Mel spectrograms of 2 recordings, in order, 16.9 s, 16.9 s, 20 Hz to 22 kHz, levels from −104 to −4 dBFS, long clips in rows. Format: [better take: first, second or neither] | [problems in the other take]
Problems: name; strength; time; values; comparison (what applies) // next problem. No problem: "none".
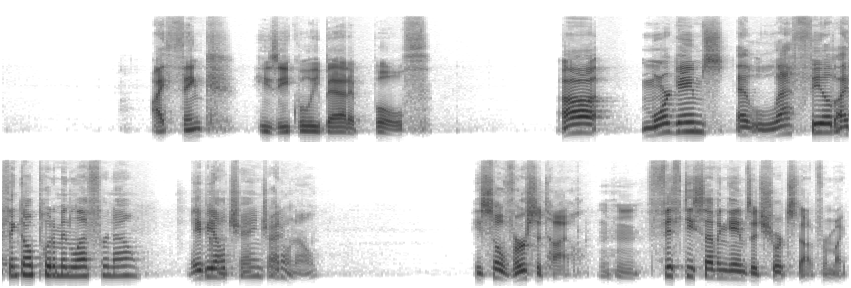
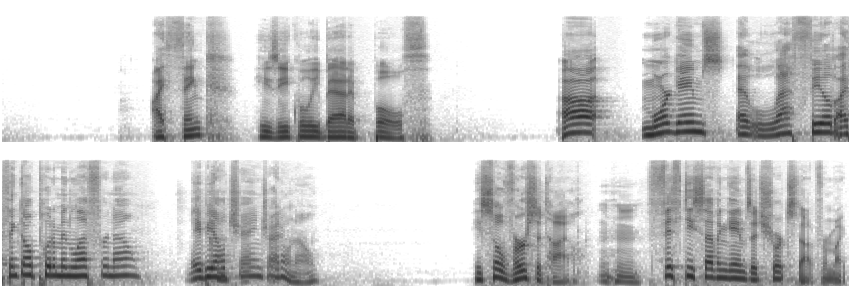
second | thin; somewhat; fading below 250 Hz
